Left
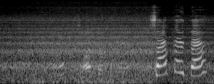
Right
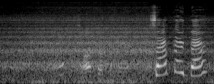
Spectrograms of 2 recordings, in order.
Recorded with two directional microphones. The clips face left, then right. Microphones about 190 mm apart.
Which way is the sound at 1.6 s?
Centre (ahead or behind).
